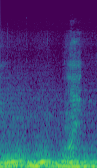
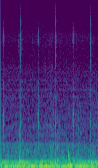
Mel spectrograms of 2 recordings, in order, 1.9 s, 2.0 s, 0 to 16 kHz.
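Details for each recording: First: 8th-gen Honda Civic Si after repairing front-end scraping and banging by bending the part back: only low, even road rumble while driving, with no grinding, clunks or rubbing. The front end sounds healthy. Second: Honda Civic Si, 8th gen, driving: light, regular knocking about three times a second over road rumble from the driver's side front. It happens mainly on bumps or turning.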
